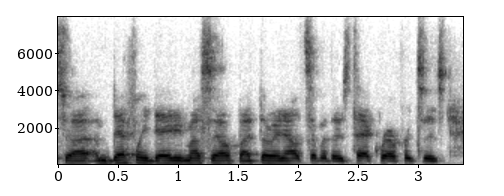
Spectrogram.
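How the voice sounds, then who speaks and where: With a slight West Virginia accent, a man speaks at a medium pitch. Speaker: tech executive and army veteran. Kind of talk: interview.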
